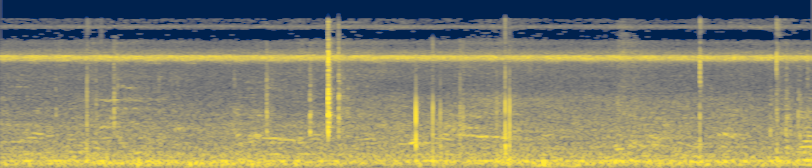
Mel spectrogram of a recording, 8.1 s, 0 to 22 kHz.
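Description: Steady high-pitched buzz of insects, with a few small sharp clicks from the hand tool stripping 12-gauge wire ends, about three, four and five seconds in.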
